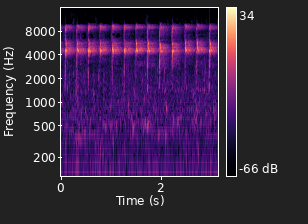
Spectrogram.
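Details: Lovebird lure sound of short, bright, high chirps repeated about four times a second in an even series.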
